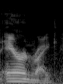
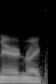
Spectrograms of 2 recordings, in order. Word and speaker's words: Ehrenreich: name Alan Alden and Alden Ehrenreich yeah Alden Ehrenreich I I think he he was fantastic I really I have been burned at the stake for this I think Alden Ehrenreich was a better Han Solo than Harrison Ford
